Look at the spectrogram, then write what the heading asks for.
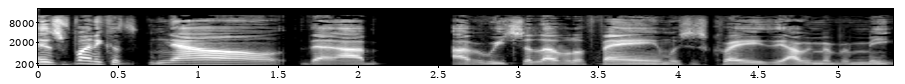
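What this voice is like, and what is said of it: Usual voice. Nothing is said of it.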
